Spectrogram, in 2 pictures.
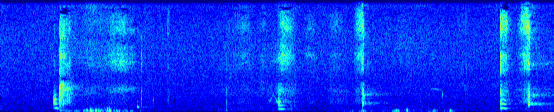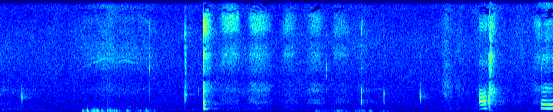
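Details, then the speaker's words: Baby having hiccups; brief sharp catching sounds recurring every few seconds among soft breaths and low room noise; infant hiccups. "It's hard to smile when you have the hiccups."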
